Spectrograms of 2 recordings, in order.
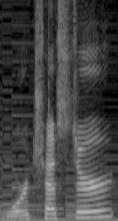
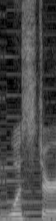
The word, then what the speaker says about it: Worcester: a town in Massachusetts that looks like it's Worchester you pronounce it Worcester or like it's it it it kind of looks like Worster like the speed run I have to double check but like it's pronounced Worster and if people pronounce it wrong they get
